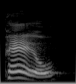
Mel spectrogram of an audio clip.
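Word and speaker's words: poieō: So the phrase banded together is pronounced, it's peo, and it's spelled P-O-I-E-O.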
